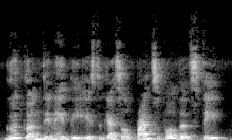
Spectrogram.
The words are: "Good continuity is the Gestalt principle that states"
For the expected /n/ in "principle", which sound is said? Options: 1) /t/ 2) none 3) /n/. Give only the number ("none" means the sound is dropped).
3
